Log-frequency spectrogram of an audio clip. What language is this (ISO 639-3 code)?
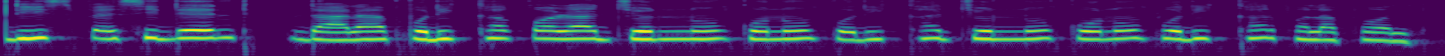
ben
